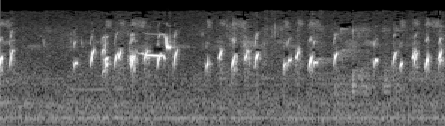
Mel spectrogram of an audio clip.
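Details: Short goldfinch phrase: series of bright, bouncy chirps with one thin whistled slur, in two clusters split by a brief pause, over a faint low hum.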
